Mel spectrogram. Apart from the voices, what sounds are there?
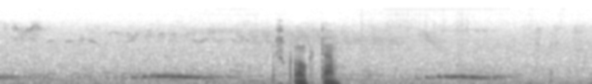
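pigeons cooing, Mordovian and Perm breeds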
